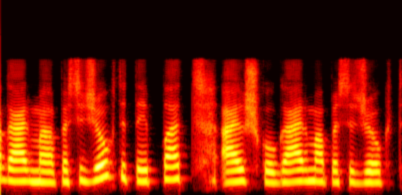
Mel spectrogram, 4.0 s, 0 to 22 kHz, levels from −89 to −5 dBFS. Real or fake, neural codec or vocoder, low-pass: fake; codec, 16 kHz, 0.3 kbps, FocalCodec; 7.2 kHz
